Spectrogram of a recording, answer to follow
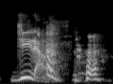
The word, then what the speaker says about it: Guirao: Giuseppe. Sí. Es como que luego se escribe con una U, entonces uno mejor pregunta.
